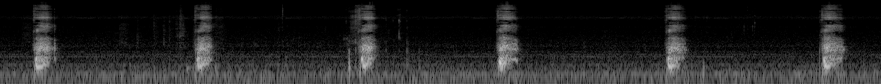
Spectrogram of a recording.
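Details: Dog coughing while resting: six single harsh coughs spaced about every two and a half seconds, with quiet between.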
